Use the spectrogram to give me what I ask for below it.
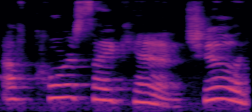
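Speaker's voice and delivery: lightly voiced confident brainy kid; smug kid voice. A narrator's reading. Know-it-all kid brushing off the worried narrator.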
